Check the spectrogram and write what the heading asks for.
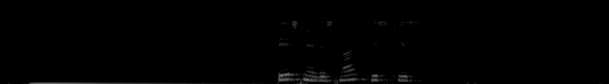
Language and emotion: Russian, neutral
